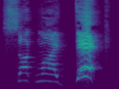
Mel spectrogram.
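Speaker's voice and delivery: slow, high, loud insult shout; mocking shouted taunt. Real, not acted. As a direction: yell it at the troll, drawn out. Taunting a troll on stream.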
